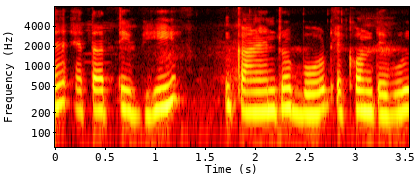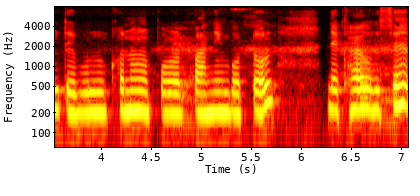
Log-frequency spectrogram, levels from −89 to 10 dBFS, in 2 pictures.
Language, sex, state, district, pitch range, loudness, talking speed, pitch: Assamese, female, Assam, Sonitpur, 200-225 Hz, -16 LUFS, 110 wpm, 215 Hz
